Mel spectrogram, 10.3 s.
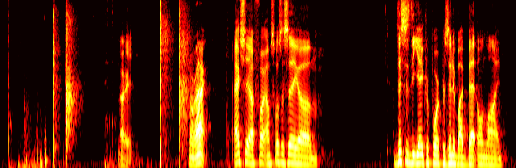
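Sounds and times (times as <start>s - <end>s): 
hand claps: 0.9s - 1.7s, 3.2s - 3.9s
speech: 2.4s - 2.8s, 3.8s - 6.4s, 7.9s - 10.1s.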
